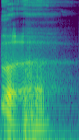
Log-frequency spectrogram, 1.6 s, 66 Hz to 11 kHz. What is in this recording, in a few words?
Player Dead; Rogue-Like In C# Programing & Unity 2D Game Development 2022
